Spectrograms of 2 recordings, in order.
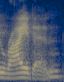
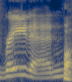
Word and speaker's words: Raiden: I in Mortal Kombat I always want to say Ryden, right? But no, it's it's Raiden.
